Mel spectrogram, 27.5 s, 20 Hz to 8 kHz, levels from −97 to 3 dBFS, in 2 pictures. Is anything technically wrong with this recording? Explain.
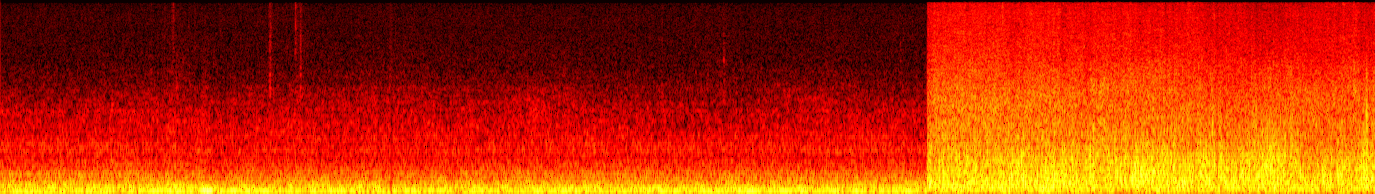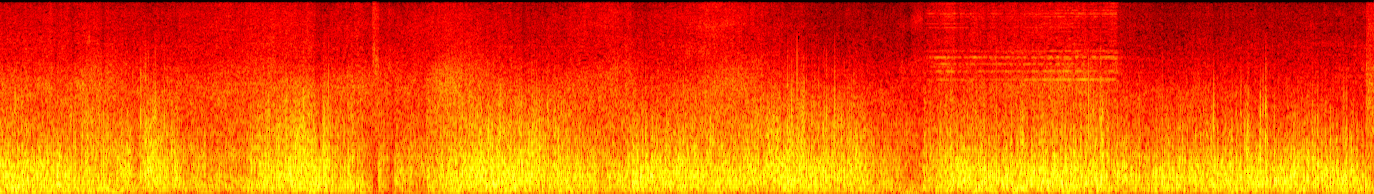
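Yes, there are two kinds of fault.

At about 3.90 s there is a brief smear lasting roughly 40 ms, where the sound seems to carry on unnaturally for an instant before the real audio returns. This is short concealed packet loss. About 20 ms of the stream arrived too late for the decoder, and the receiver covered the gap by extending the preceding sound for about 18 ms before blending back into the incoming audio.

Later, the sound gives way to a flat, steady noise in short bursts at 17.48–17.54 s, 17.64–17.70 s and 17.88–18.02 s (about 60, 60 and 140 ms), then again for about 220 ms at 22.76–22.98 s. The likely cause is sound dropped by the voice detector. The sender judged these moments to be background and stopped transmitting, so the receiver inserted comfort noise until the detector picked the sound up again. The audio's ceiling at 8 kHz fits the G.722 call path it travelled through.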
